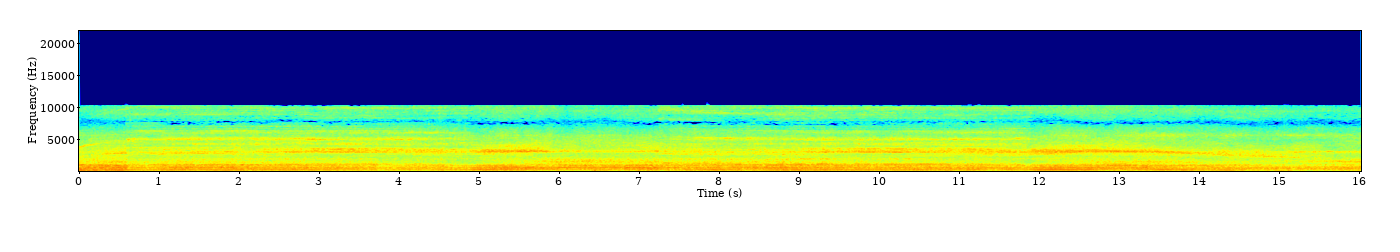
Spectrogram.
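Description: A Triton MK3 workcentre making a light shaving cut in timber, a steady whining machine drone running continuously for the whole stretch with slight shifts in pitch and no talk over it.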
